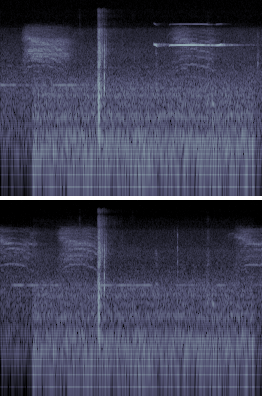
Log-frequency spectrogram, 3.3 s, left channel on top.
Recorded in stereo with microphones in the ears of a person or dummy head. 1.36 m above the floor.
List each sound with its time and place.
0.4 s a splash: 5° right (ahead or behind)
